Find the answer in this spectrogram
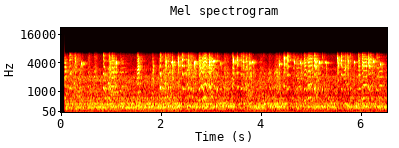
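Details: Several two-month-old zebra finches, lively and curious, sing at once, mixing high, buzzy, nasal notes with quick chirps in a continuous overlapping jumble with no pauses.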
